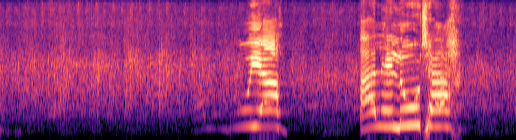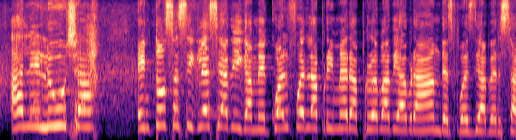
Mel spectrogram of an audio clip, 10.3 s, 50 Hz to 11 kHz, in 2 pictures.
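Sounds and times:
church audience applauding: 0:00.0 - 0:08.2
speech: 0:02.6 - 0:03.0, 0:03.6 - 0:04.7, 0:05.3 - 0:10.3.

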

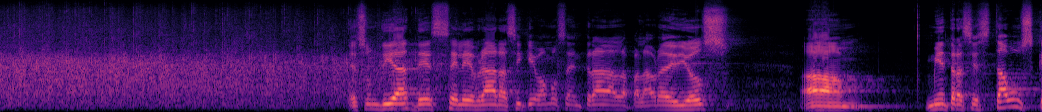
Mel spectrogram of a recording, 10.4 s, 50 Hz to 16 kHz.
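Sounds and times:
crowd applauding in a hall: 0:00.0 - 0:04.6
speech: 0:03.5 - 0:07.4, 0:08.0 - 0:10.4.

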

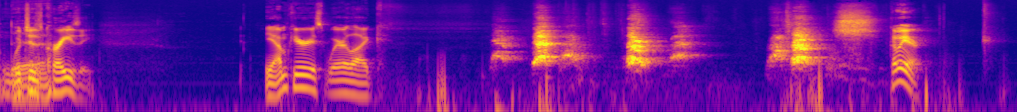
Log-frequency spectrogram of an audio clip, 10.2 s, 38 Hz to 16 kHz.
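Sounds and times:
speech: 0:00.1 - 0:01.0, 0:02.6 - 0:04.5, 0:08.4 - 0:09.3
several dogs barking and yelping: 0:04.9 - 0:07.1, 0:07.7 - 0:08.4.

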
